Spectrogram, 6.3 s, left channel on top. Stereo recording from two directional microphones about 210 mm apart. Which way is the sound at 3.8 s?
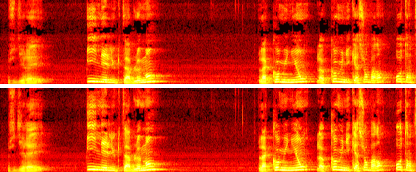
35° right (ahead or behind).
